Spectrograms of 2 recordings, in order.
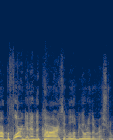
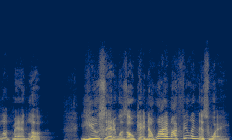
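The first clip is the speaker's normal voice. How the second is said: play-acted furious, fuming, aggrieved angry tone; 4 semitones higher than usual. Retelling what was said to God in the back of the car, imitating fuming anger. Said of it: "And I am literally fuming".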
